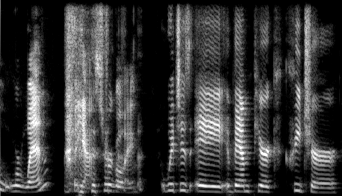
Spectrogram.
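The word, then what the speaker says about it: strigoi: I've heard it pronounced stragoi. Don't ask me how or when. But yeah, stragoi.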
